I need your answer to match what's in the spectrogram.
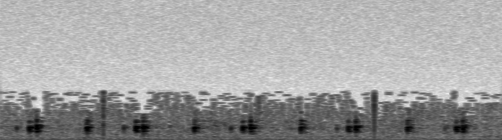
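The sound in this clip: Faint, steady ticking from a bomb, with many evenly spaced dry clicks in a regular rhythm against a quiet, low hum.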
